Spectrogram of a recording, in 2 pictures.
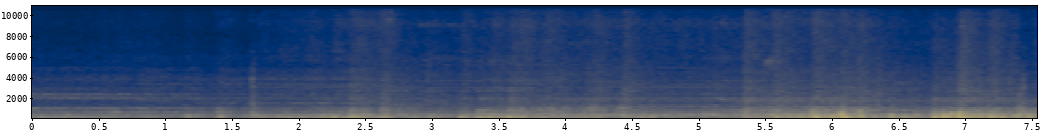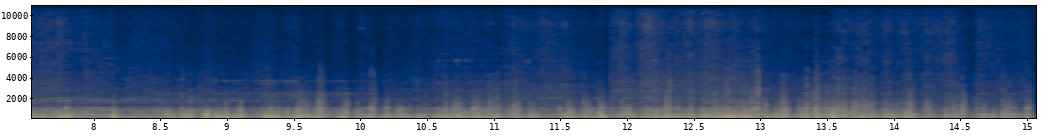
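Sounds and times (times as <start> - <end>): train wheels clattering: 1.4 - 7.9.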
